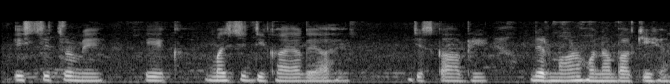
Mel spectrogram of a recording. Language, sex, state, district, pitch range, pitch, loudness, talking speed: Hindi, female, Rajasthan, Bikaner, 165-180 Hz, 170 Hz, -19 LUFS, 125 wpm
